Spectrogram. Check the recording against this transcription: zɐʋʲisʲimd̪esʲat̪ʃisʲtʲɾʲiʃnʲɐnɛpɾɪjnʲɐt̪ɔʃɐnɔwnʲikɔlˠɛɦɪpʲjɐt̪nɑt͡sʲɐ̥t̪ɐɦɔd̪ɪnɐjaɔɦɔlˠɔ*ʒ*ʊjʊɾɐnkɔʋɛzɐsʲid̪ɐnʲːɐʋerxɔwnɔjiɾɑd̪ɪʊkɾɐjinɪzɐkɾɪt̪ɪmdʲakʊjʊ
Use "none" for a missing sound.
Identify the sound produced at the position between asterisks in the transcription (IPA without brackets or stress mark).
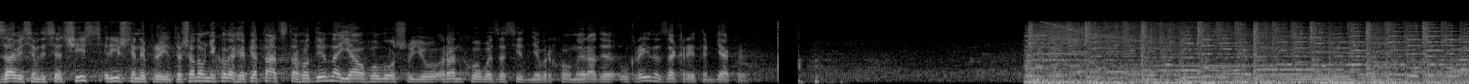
ʃ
